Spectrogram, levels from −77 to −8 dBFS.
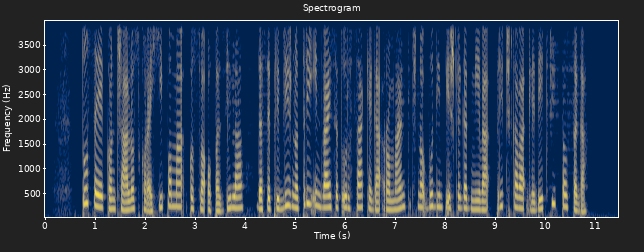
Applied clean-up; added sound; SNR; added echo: neural mask model DeepFilterNet 3.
